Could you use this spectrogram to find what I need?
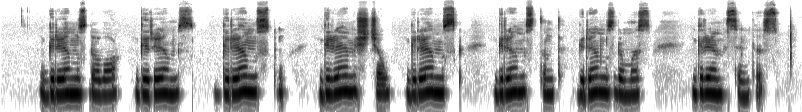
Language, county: Lithuanian, Alytus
